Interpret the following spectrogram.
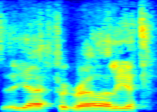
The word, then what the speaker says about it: Farrell-Elliott: It's Farrell-Elliott. It's the we combined the surnames when we got married, so we just double barreled it together. We toyed with the idea of Farrell-Elliott as well, but that didn't go over well.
